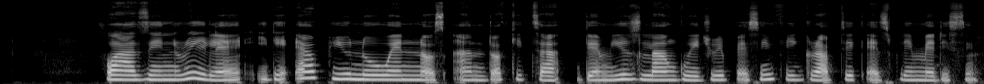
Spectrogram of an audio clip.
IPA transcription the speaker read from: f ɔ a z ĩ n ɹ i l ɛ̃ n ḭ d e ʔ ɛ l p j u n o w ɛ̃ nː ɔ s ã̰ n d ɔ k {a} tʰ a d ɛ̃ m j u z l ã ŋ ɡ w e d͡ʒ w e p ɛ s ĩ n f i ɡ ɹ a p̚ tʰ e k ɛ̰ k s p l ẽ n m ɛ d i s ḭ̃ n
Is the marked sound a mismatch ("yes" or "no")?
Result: yes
